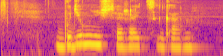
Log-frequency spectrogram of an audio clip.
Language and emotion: Russian, neutral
